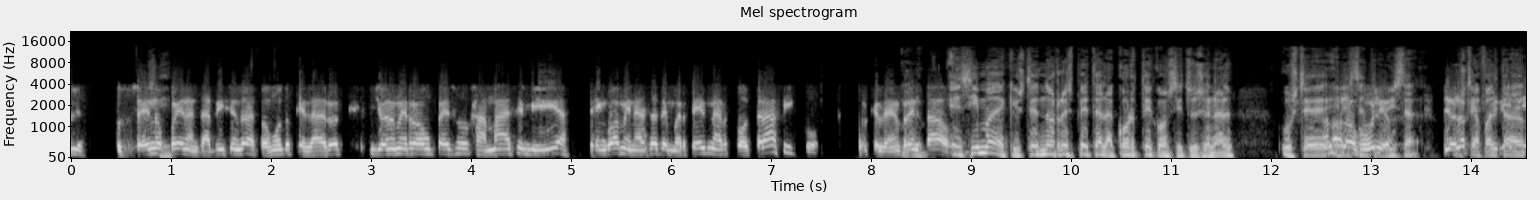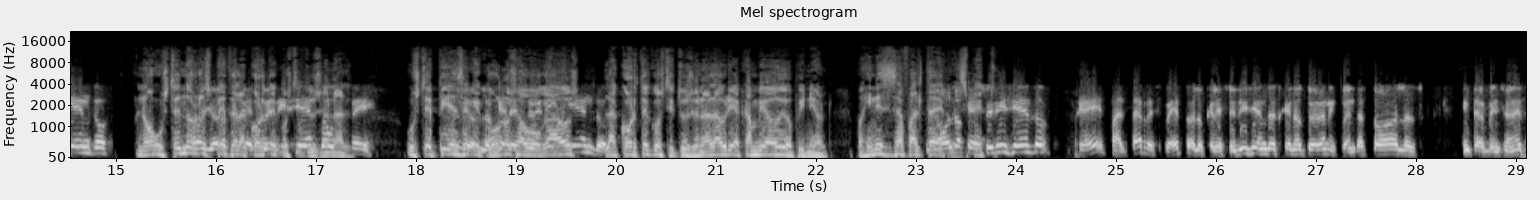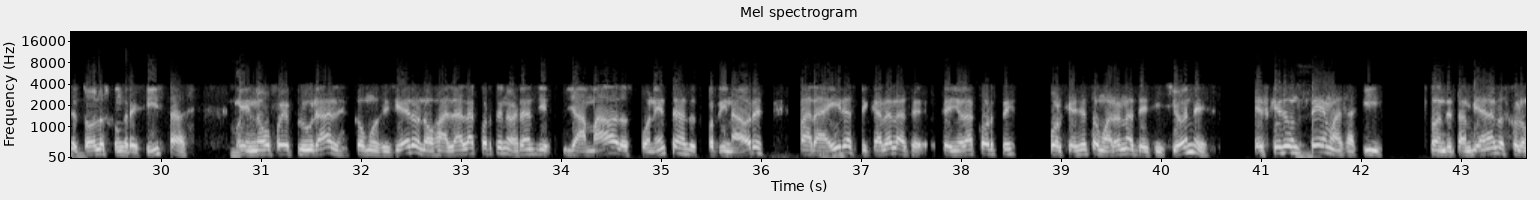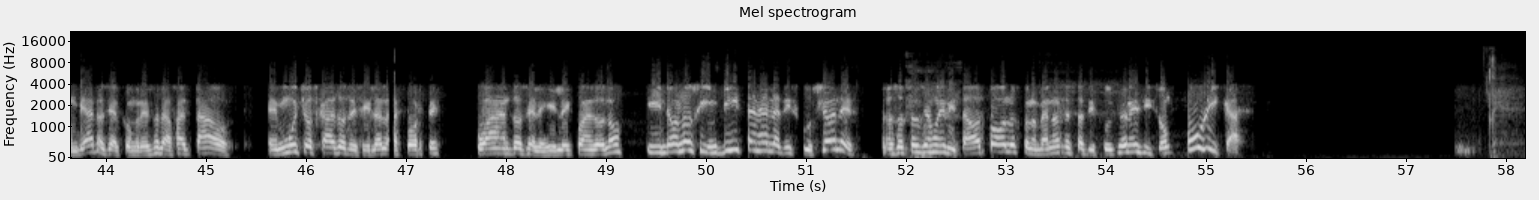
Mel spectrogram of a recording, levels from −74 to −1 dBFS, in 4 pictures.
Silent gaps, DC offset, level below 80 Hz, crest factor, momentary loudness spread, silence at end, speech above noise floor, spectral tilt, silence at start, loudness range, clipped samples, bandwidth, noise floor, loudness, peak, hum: none; under 0.1%; -46 dBFS; 16 dB; 5 LU; 0.1 s; 52 dB; -5.5 dB/octave; 0 s; 1 LU; under 0.1%; 13.5 kHz; -69 dBFS; -18 LUFS; -2 dBFS; none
